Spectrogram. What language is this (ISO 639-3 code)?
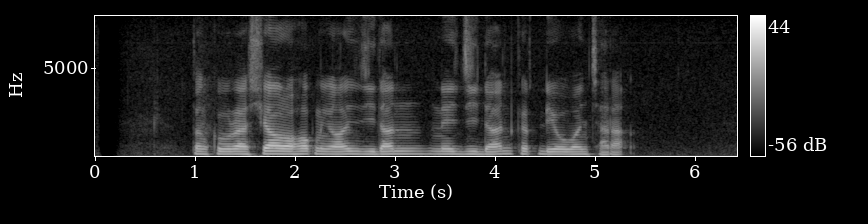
sun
